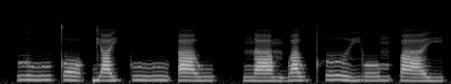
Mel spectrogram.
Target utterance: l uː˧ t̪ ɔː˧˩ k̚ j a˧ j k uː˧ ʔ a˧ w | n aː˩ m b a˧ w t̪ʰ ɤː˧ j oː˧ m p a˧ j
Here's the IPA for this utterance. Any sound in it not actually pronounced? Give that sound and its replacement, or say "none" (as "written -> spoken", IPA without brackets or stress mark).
ɤː˧ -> ɤː˥˨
